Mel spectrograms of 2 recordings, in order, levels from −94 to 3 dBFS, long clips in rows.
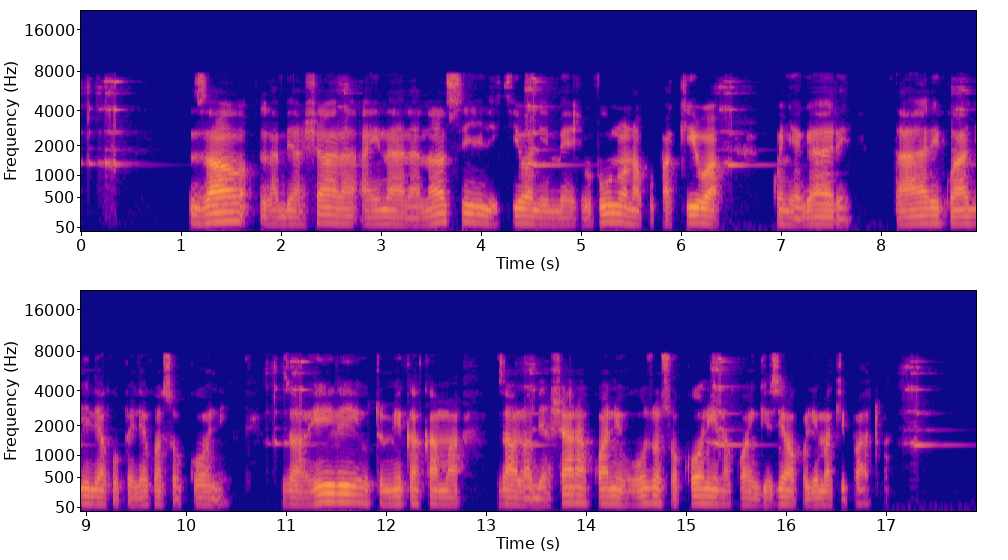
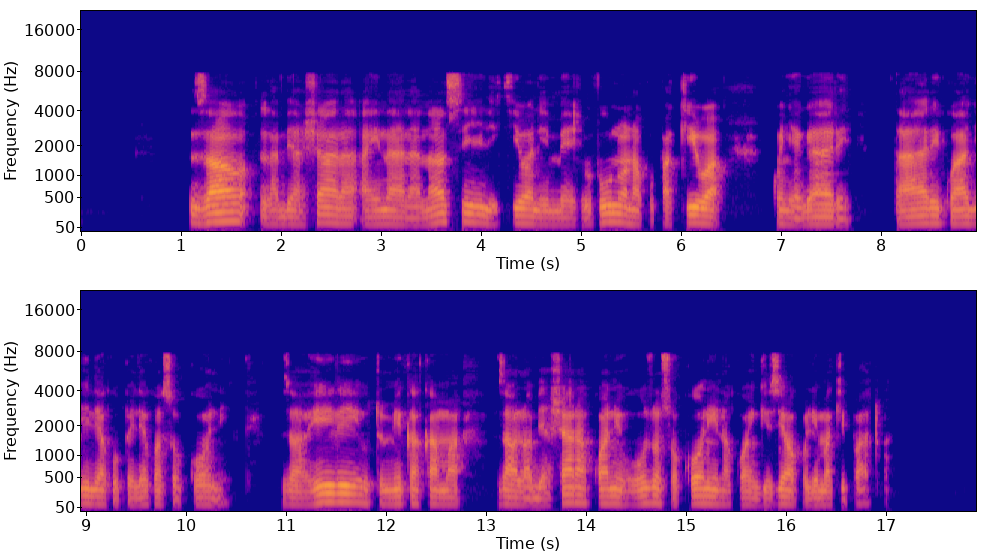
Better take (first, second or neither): second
